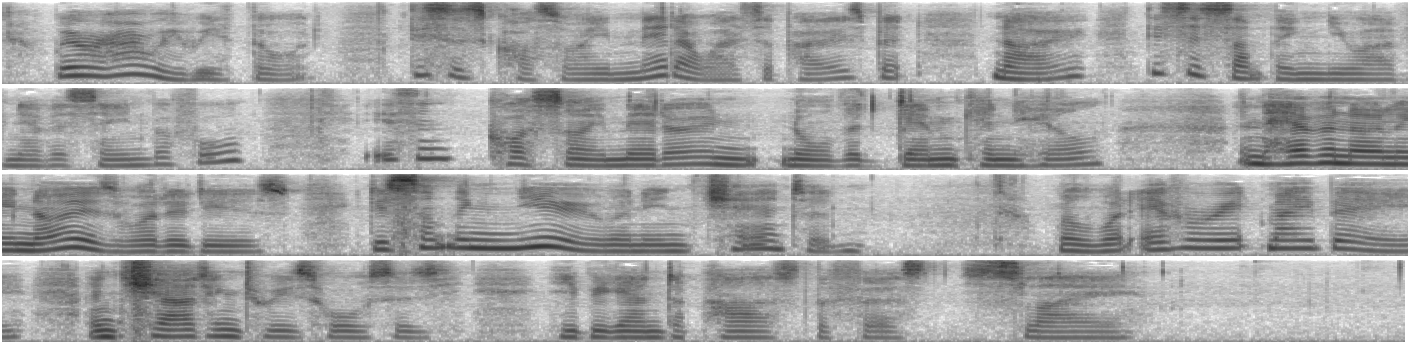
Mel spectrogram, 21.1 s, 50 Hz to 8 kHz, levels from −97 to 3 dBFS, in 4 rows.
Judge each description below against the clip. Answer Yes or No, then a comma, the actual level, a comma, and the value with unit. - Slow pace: No, average, 170 wpm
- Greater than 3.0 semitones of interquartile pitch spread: Yes, average, 4.6 semitones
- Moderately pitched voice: Yes, medium, 180 Hz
